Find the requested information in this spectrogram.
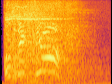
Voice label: "objection", french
